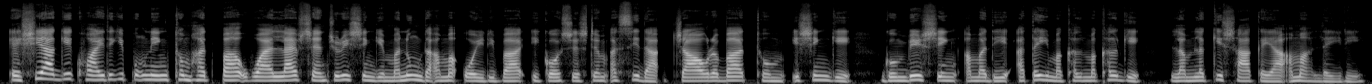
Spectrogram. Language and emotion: Manipuri, neutral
